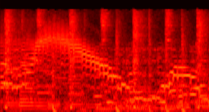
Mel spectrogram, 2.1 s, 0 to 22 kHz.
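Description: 1975 jazz-rock fusion band recording, with drums and bass under a melody line that slides down in pitch about half a second in.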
